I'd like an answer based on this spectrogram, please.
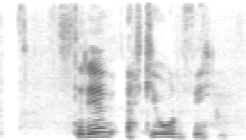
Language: Icelandic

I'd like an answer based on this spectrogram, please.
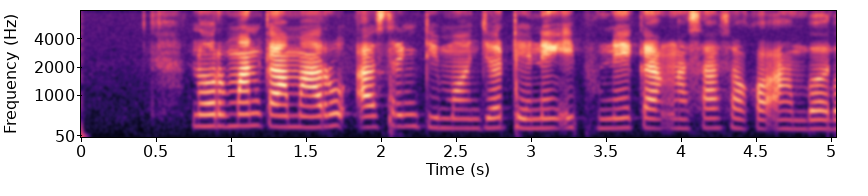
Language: Javanese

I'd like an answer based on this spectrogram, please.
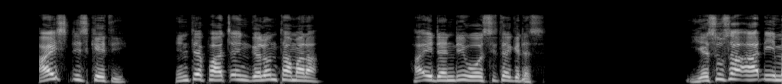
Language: Gamo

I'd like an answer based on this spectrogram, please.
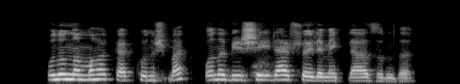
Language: Turkish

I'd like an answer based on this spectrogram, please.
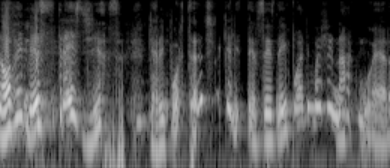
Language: Portuguese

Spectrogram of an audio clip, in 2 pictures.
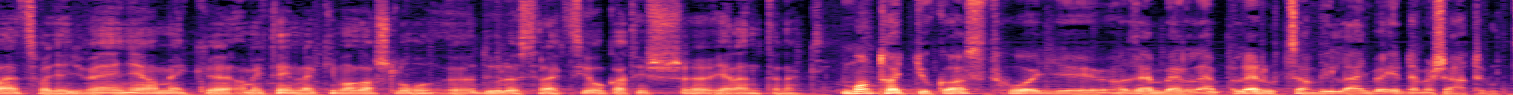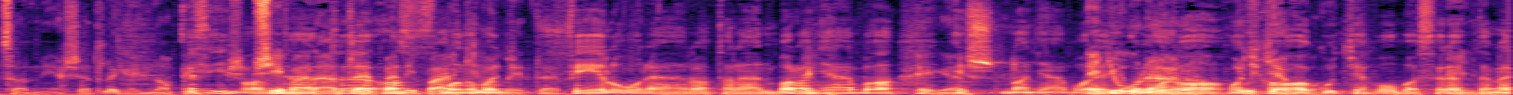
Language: Hungarian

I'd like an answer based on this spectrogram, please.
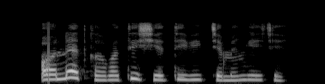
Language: Kalenjin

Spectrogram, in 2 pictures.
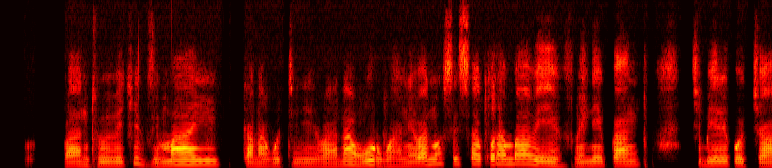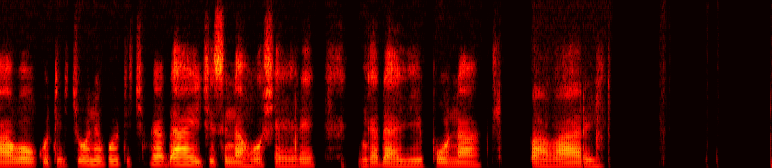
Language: Ndau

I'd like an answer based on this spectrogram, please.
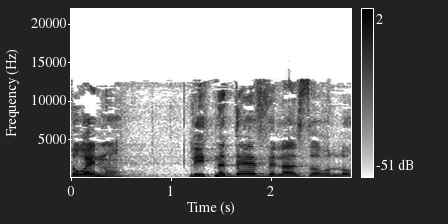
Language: Hebrew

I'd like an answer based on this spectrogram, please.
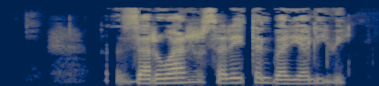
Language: Pashto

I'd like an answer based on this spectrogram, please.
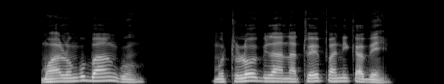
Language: Matengo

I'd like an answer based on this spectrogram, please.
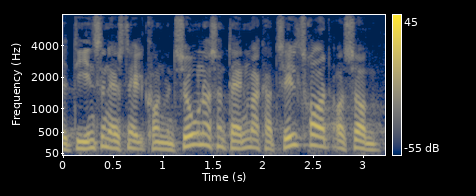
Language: Danish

